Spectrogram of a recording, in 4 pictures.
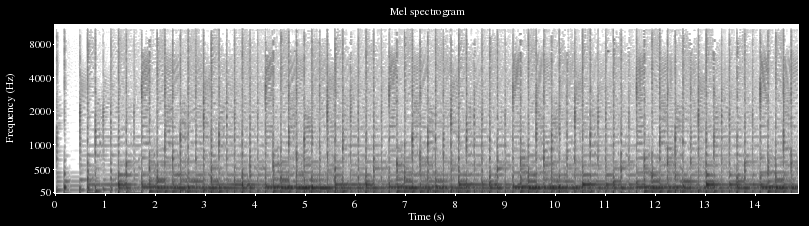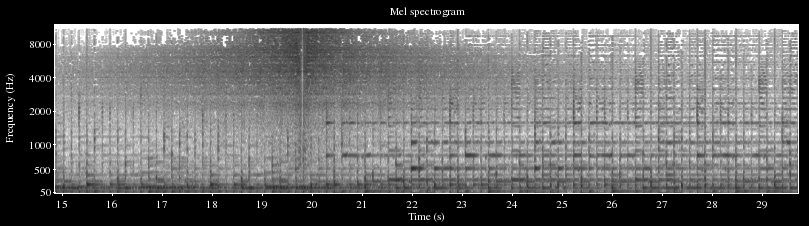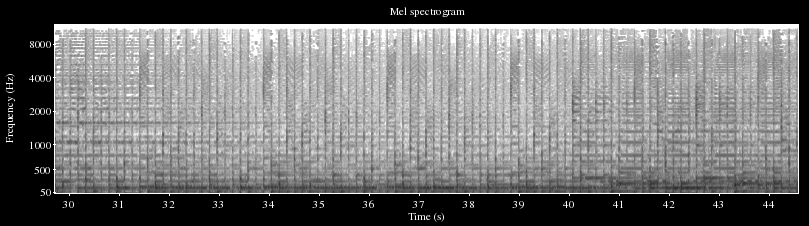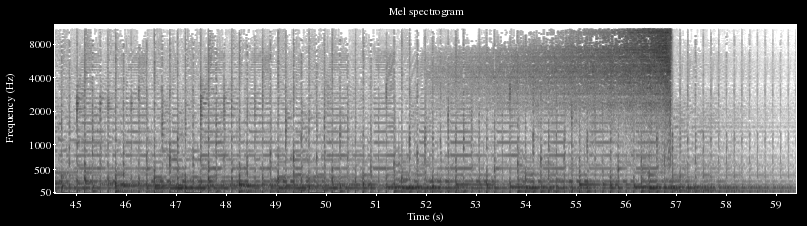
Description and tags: This is a minimalistic unpretentious promo track made with technology and vehicles in mind. NB: This is an alternative version of another track
Thank you for hitting 100 downloads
